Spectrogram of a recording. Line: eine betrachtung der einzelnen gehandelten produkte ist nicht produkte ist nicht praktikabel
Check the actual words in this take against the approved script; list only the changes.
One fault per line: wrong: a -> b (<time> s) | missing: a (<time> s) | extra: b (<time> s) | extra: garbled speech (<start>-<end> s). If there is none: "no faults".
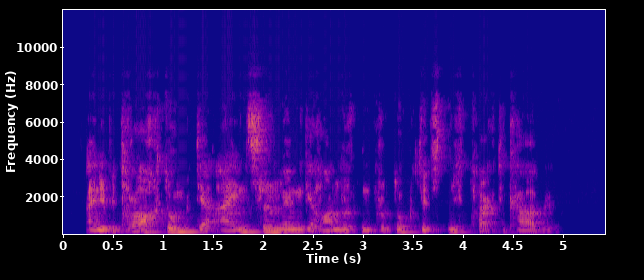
missing: produkte ist nicht (4.1 s)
